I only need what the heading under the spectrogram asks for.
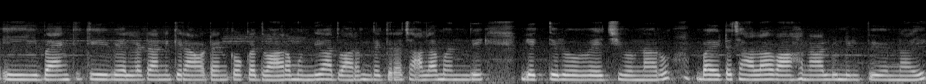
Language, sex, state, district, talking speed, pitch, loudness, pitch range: Telugu, female, Andhra Pradesh, Chittoor, 135 wpm, 220 Hz, -17 LUFS, 215-225 Hz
